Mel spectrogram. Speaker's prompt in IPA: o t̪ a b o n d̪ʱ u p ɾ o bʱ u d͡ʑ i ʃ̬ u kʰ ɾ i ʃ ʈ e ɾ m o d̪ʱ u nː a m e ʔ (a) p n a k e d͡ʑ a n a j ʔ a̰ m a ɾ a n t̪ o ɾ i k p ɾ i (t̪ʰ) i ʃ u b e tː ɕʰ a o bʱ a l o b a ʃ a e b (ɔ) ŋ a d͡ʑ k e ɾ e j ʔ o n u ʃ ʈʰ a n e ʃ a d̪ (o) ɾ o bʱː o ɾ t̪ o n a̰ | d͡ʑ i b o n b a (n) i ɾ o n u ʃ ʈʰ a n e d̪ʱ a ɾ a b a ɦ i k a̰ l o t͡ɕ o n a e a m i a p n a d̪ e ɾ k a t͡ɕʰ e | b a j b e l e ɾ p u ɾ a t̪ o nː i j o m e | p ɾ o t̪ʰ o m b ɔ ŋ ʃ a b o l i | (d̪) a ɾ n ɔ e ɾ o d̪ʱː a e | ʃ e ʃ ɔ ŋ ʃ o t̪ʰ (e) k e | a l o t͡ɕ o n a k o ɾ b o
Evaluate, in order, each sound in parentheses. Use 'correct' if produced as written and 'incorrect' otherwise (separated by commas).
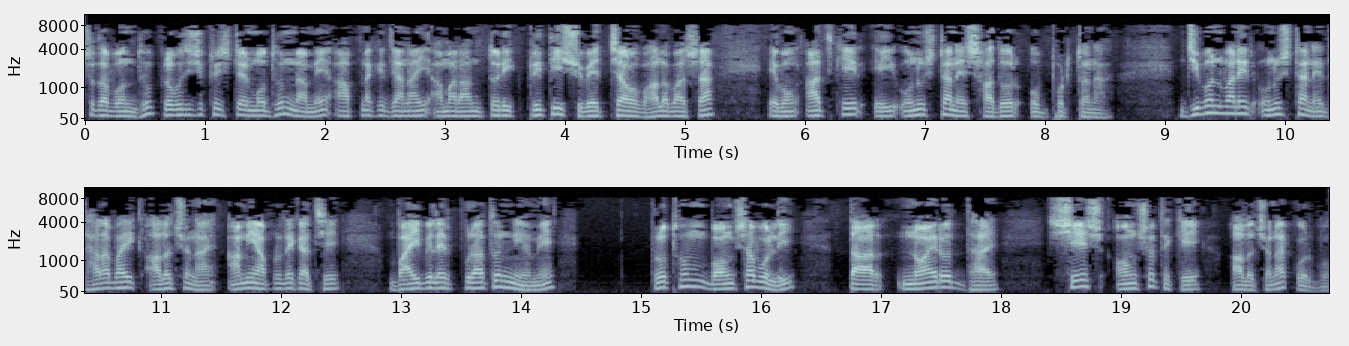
correct, incorrect, incorrect, correct, correct, incorrect, correct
